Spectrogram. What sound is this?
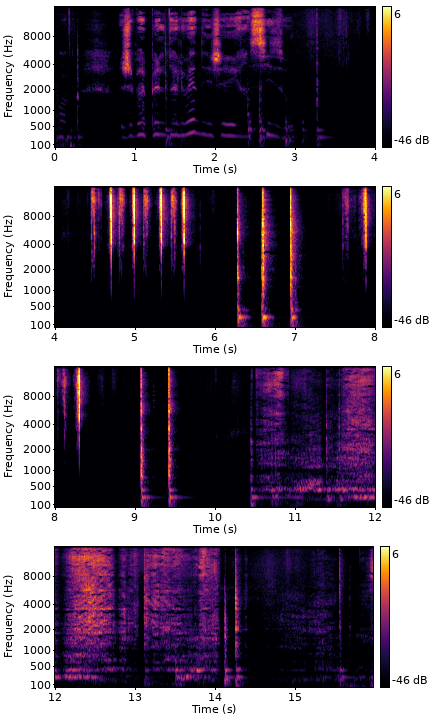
mysounds-Nolwenn-ciseaux
mysounds, saint-guinoux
